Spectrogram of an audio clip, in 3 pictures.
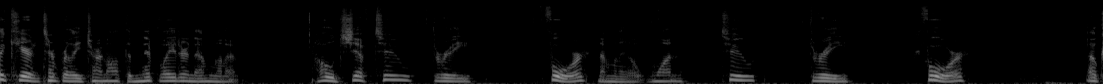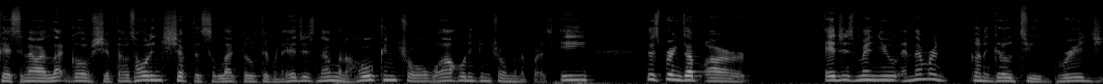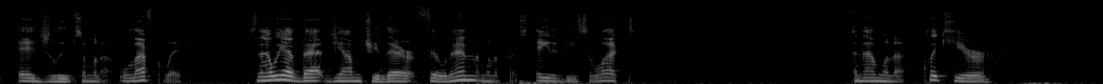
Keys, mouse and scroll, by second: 3.2 shift+click, 4.2 shift+click, 8.0 shift+click, 9.1 shift+click, 16.6 ctrl+e, 23.0 click, 27.3 a, 31.2 click.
